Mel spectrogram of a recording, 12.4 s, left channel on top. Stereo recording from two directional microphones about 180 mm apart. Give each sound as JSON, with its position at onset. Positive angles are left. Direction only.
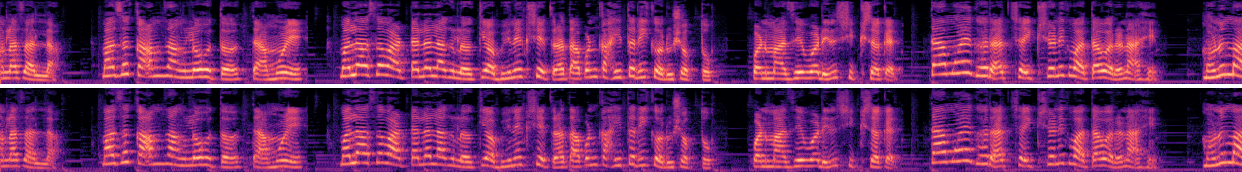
{"t": 0.0, "sound": "a woman's voice", "side_deg": 15}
